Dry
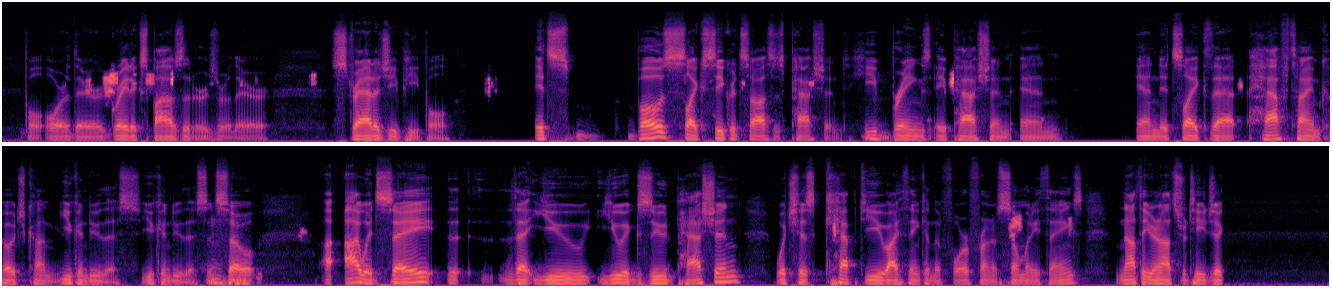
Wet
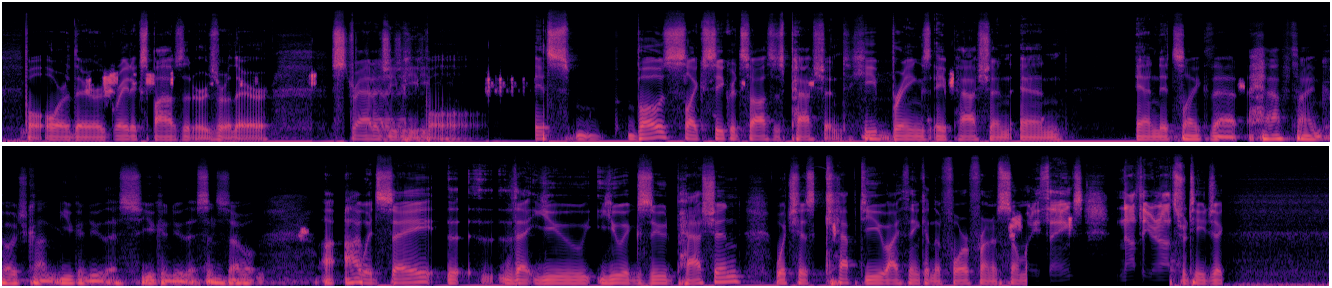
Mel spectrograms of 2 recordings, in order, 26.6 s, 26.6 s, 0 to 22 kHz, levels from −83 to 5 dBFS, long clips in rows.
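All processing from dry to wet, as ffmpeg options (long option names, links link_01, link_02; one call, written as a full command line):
ffmpeg -i in.wav -filter_complex "[0:a]asettb=1/sr,asplit=3[link_01][link_02][link_03];[link_01]atrim=end=3.414[link_04];[link_02]atrim=start=3.41:end=5.41,asetpts=PTS-STARTPTS,afade=type=in:duration=0.004:curve=qsin,afade=type=out:start_time=1.996:duration=0.004:curve=qsin,agate=range=-33dB:threshold=-40dB:ratio=3:release=100:detection=peak,aecho=1:1:116|232|348|464:0.237|0.083|0.029|0.0102,atrim=end_sample=88200,acompressor=threshold=-35dB:ratio=16:attack=3.2:release=140:knee=1:detection=peak[link_05];[link_03]atrim=start=5.406[link_06];[link_04][link_05]acrossfade=duration=0.004:curve1=hsin:curve2=qsin[link_07];[link_07][link_06]acrossfade=duration=0.004:curve1=qsin:curve2=hsin,asettb=1/sr,asplit=3[link_08][link_09][link_10];[link_08]atrim=end=11.664[link_11];[link_09]atrim=start=11.66:end=16.88,asetpts=PTS-STARTPTS,afade=type=in:duration=0.004:curve=qsin,afade=type=out:start_time=5.216:duration=0.004:curve=qsin,highpass=90,bass=frequency=250:gain=15,treble=frequency=4000:gain=-8,flanger=delay=18.5:depth=3.3:speed=1.9[link_12];[link_10]atrim=start=16.876[link_13];[link_11][link_12]acrossfade=duration=0.004:curve1=hsin:curve2=qsin[link_14];[link_14][link_13]acrossfade=duration=0.004:curve1=qsin:curve2=hsin,asettb=1/sr,asplit=3[link_15][link_16][link_17];[link_15]atrim=end=23.524[link_18];[link_16]atrim=start=23.52:end=24.96,asetpts=PTS-STARTPTS,afade=type=in:duration=0.004:curve=qsin,afade=type=out:start_time=1.436:duration=0.004:curve=qsin,highpass=frequency=2900:width_type=q:width=3.2,aecho=1:1:6.5:0.35,atrim=end_sample=63504[link_19];[link_17]atrim=start=24.956[link_20];[link_18][link_19]acrossfade=duration=0.004:curve1=hsin:curve2=qsin[link_21];[link_21][link_20]acrossfade=duration=0.004:curve1=qsin:curve2=hsin,acompressor=threshold=-34dB:ratio=10,highshelf=frequency=5500:gain=9.5,volume=5dB" out.wav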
